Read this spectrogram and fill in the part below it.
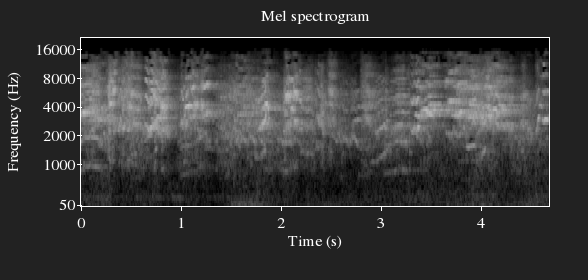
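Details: Rainbow lorikeets at a West Midlands safari park: a constant chorus of grating, high squawks and chattering screeches, many birds calling together in pulsing bursts roughly every half second.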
